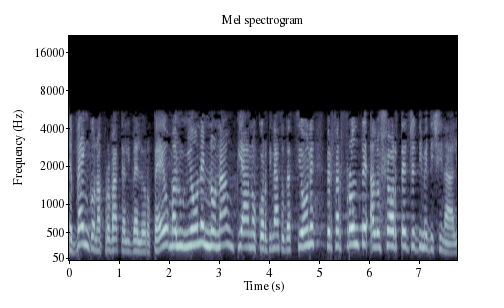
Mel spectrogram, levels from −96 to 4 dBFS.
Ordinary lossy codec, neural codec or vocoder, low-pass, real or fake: none; none; 5.4 kHz; real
